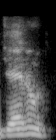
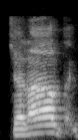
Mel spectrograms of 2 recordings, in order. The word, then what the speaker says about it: Gerard: I have to pronounce this correct because Gerard always pulls up on Twitter for saying Gerald. Gerard King of Veno.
